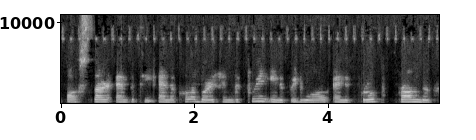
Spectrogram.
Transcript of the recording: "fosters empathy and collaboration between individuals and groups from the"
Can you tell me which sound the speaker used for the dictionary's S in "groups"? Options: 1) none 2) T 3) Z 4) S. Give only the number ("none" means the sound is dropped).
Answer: 1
